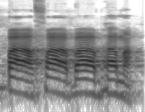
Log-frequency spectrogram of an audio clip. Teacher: ओठ चिपक रहे हैं आपस में, दोनों ओठ स्पर्श कर रहे हैं, तो इनको बोल देंगे ओष्ठ या ओट।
